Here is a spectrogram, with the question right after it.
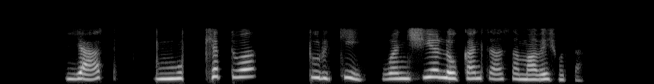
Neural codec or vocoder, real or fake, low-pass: codec, 24 kHz, 0.9 kbps, DualCodec; fake; 5.4 kHz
